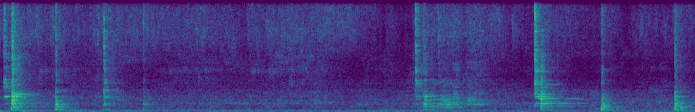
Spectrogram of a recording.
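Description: Chopped tomatoes, green chillies and onions frying in oil in a metal pot, with a steady sizzle. A metal slotted spoon stirs them, clinking and scraping against the pot several times, three times in the first second and again near the end.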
